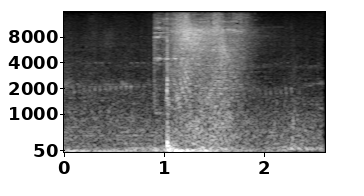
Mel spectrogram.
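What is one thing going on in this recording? A whooshing transition sound sweeps in.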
